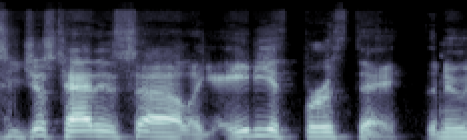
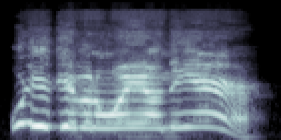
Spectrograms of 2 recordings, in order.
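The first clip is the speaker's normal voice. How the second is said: high, loud mock interrogation; indignant bosses; 7 dB louder, faster than usual. Bosses questioning his on-air giveaway, indignant. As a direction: imitate alarmed bosses, voice shooting up. Voices bosses challenging him.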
